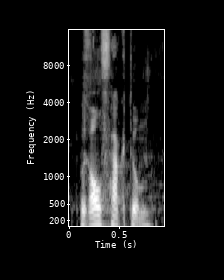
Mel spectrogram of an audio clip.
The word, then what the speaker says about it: BraufactuM: BraufactuM. Okay. Yeah. So there's a hard M and a capital M on the back of the back of your name, which I was struggling with. So BraufactuM.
